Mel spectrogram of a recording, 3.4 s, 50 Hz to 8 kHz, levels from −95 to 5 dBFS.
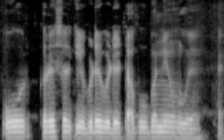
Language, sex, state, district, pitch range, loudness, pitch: Hindi, male, Haryana, Charkhi Dadri, 105-115 Hz, -16 LUFS, 110 Hz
